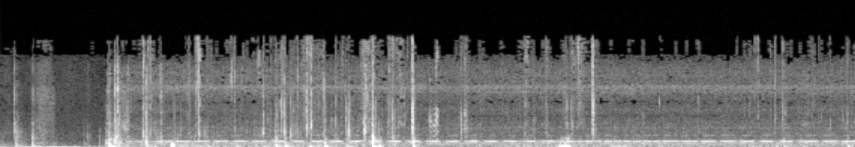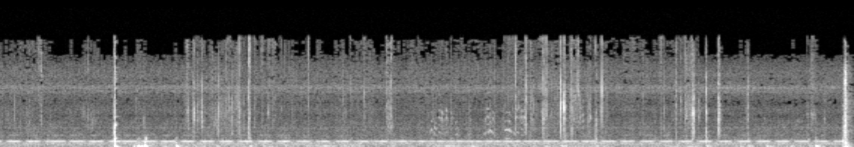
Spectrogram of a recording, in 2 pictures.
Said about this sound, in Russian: Приступаем к распаковке самой мощной из когда-либо созданных консолей. Посмотрим, что же внутри этого черного ящика.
